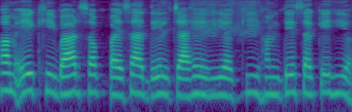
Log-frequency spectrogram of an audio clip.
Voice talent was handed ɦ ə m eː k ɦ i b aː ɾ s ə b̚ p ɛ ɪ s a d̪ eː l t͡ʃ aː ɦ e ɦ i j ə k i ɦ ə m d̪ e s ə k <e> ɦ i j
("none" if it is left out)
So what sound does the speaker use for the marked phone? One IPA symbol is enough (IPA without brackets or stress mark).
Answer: e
